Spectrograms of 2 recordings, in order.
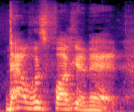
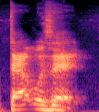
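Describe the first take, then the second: First: "fucking" punched, pitch up on "That was fucking it"; emphatic repeat. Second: Said in the usual way. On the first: Shown as a demonstration. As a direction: hit "fucking" hard and lift the pitch.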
